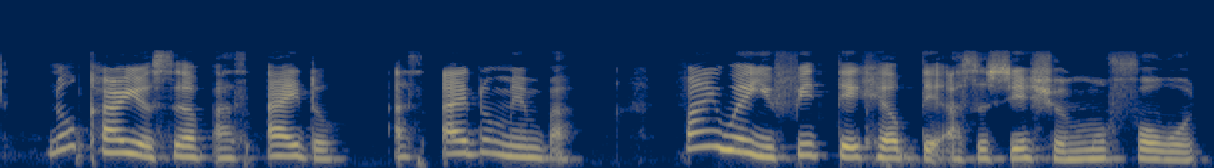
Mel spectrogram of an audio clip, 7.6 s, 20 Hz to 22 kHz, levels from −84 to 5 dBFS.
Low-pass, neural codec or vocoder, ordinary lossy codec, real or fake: 7.2 kHz; none; none; real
